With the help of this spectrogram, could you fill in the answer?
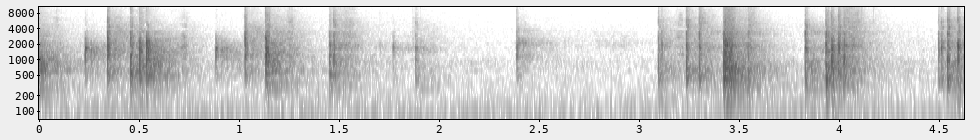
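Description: A small, flat, hollow, closed gold cardboard makeup box is held in the hands and tapped and scratched with super long blue acrylic nails. Quiet, dry clicking taps come in quick clusters with short rough scratching bursts between them. The sound is thin and papery with a bright midrange, no low end, and almost no ring after each tap.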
